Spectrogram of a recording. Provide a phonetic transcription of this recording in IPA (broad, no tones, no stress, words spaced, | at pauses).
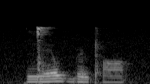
ŋ͡ǀewbɨɳʈʰɑ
